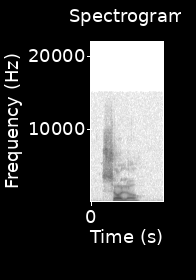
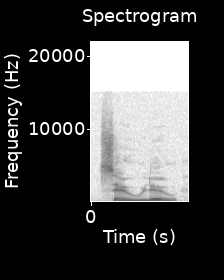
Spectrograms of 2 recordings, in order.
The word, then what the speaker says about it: solo: So when you get words in Spanish like solo, S-O-L-O, some English people pronounce it solo. I'm going solo. And what happens with that? There are probably 3 O's. A Spanish person would have to put 3 O's in each side of that word, you know, solo.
